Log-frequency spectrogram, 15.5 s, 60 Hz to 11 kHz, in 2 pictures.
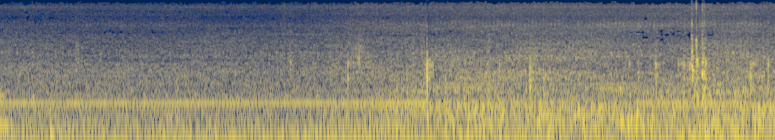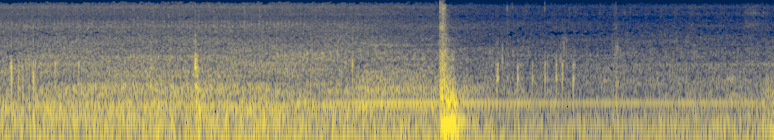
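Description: Seat Ibiza Cupra's 1.4 TSI petrol engine idling with a light knock, which the owner thinks is the timing chain. About twelve seconds in, a single loud thump, the bonnet being slammed shut.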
